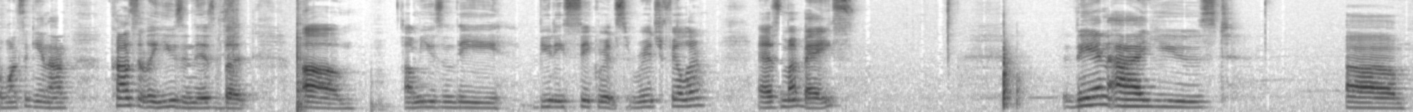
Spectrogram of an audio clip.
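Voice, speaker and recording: Woman doing a casual how-to, low voice, real slow, stops and starts a lot. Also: sharp tone, a little hiss or hum. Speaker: nail art tutorial host. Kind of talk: casual step-by-step tutorial talk.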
